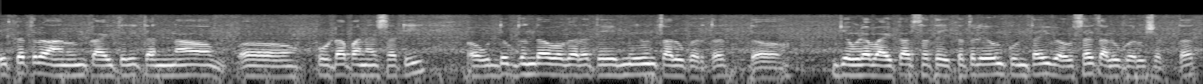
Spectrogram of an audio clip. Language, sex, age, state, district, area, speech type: Marathi, male, 18-30, Maharashtra, Yavatmal, urban, spontaneous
